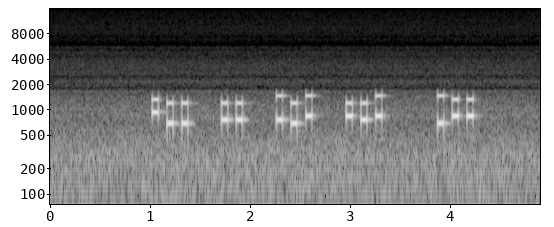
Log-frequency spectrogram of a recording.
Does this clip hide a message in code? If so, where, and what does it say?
Yes: DTMF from 1.0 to 4.2 s, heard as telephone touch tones, dialled by machine, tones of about 60 ms. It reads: 011 44 619 749 388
